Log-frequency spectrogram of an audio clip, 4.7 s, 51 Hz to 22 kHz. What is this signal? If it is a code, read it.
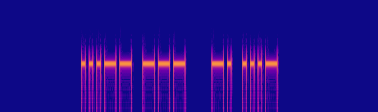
Morse code, heard as a keyed tone, about 25 wpm, 700 Hz. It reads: 3O NV
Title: Winter Field Day Exchanges Encore 25wpm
